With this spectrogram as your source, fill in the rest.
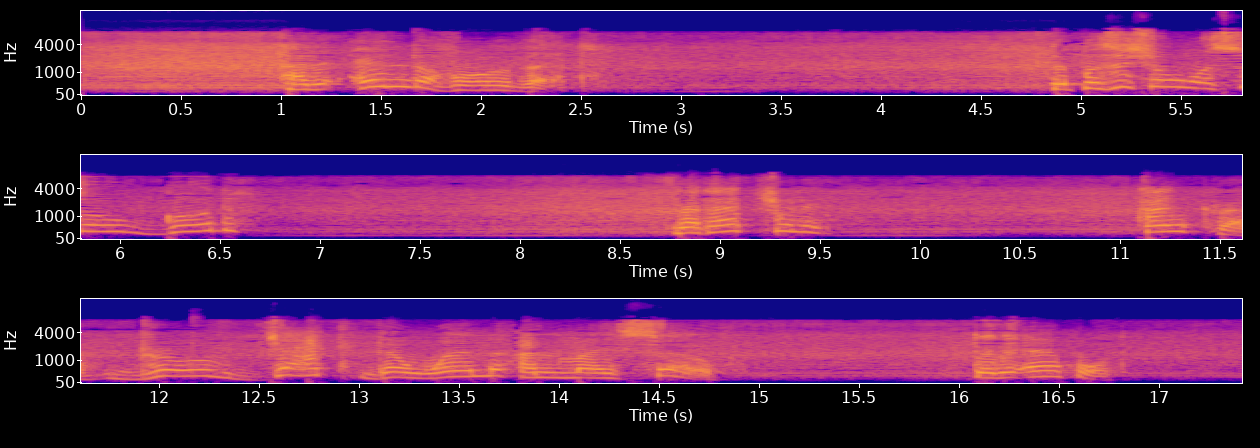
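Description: A middle-aged man speaks with animation in short bursts, close up.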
